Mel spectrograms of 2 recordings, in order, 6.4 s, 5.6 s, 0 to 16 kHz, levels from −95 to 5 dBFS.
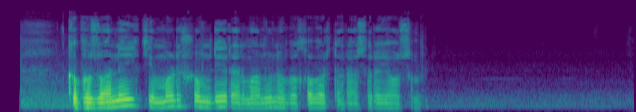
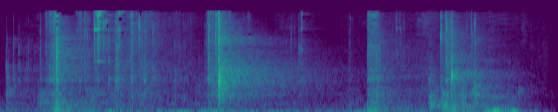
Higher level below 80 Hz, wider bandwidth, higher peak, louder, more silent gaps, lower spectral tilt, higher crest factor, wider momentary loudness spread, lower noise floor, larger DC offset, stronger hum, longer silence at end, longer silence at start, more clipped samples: second, -68 dBFS vs -56 dBFS; second, 9.4 kHz vs 11.5 kHz; first, -4 dBFS vs -10 dBFS; first, -24 LUFS vs -39 LUFS; neither; first, -7.5 dB/octave vs -0.5 dB/octave; second, 22 dB vs 34 dB; second, 17 LU vs 24 LU; second, -61 dBFS vs -65 dBFS; neither; neither; first, 2.2 s vs 0.35 s; first, 0.2 s vs 0.05 s; neither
